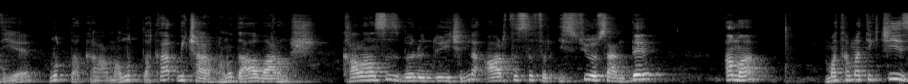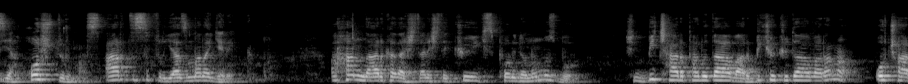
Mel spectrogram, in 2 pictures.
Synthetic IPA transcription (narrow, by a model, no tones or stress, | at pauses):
d̪ḭjɛmut̪lˠa̰kʰa̰ːa̰ma̰mut̪lˠa̰kʰaːbit͡ʃʰaɾpʰanɯd̪aɦavaɾmɯʃ | kʰalˠansɯzbø̞lʲynd̪yːit͡ʃʰind̪ɛʔaɾt̪ʰɯsɯfɯɾist̪ʰijo̞ɾsand̪ɛ | ama | mat̪ʰemat̪ʰict͡ʃʰijizjaho̞ʃd̪uɾma̰z̥aɾt̪ʰɯsɯfɯɾjazmanaɟe̞ɾɛ̰cʰjok | ahand̪aaɾkʰad̪aʃlˠaɾiʃʰɛcʰyicspʰolʲnomumuzbṵ | ʃimd̪ibit͡ʃʰaɾpʰanɯd̪aavaɾbicʰø̞cʰyd̪aːavaɾama | o̞t͡ʃʰa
